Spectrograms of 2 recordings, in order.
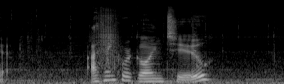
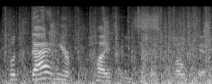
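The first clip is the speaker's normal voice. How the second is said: loud taunt; 3 semitones higher, 7 dB louder than usual. Real, not acted. Taunting the enemy.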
